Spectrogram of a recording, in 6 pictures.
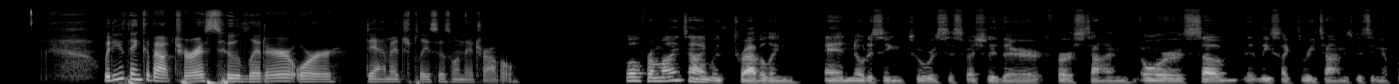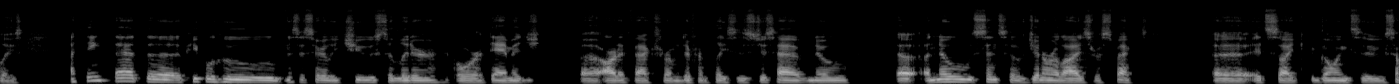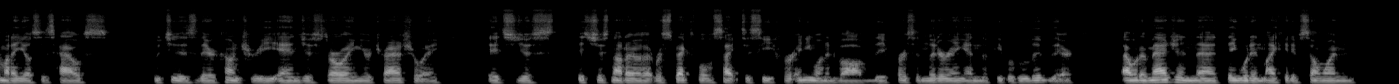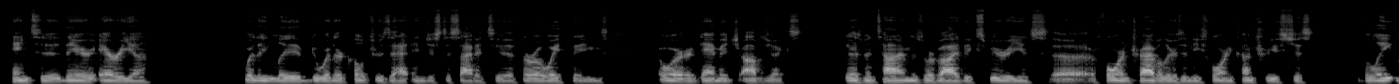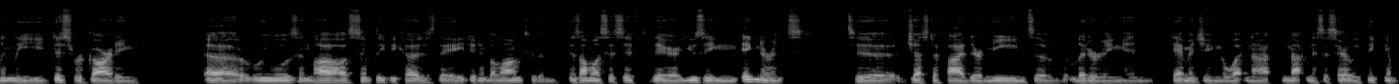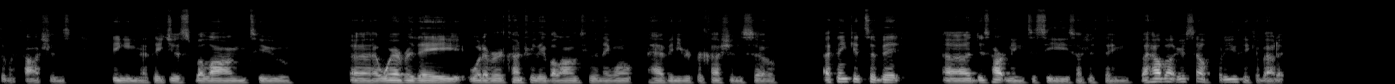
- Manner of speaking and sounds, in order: none
- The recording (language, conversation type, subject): English, unstructured, What do you think about tourists who litter or damage places?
